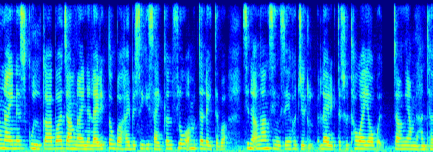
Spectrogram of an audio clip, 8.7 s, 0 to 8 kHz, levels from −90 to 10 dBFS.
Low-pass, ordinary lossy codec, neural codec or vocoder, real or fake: none; none; codec, 16 kHz, 4 kbps, X-Codec, HuBERT features, trained on general audio; fake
